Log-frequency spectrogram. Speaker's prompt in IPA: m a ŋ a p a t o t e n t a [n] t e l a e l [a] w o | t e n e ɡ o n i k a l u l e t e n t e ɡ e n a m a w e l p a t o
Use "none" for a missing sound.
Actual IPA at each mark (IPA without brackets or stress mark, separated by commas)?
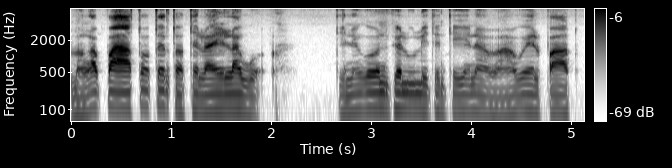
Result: none, a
